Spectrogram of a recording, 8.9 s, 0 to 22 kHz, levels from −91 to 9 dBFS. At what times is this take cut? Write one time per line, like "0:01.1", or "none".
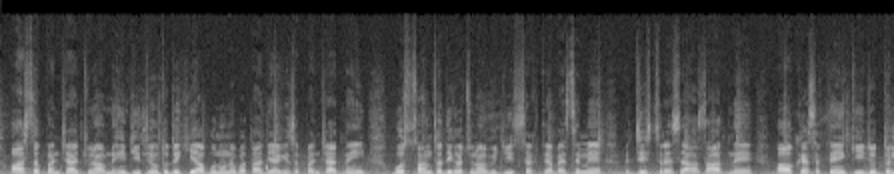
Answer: none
